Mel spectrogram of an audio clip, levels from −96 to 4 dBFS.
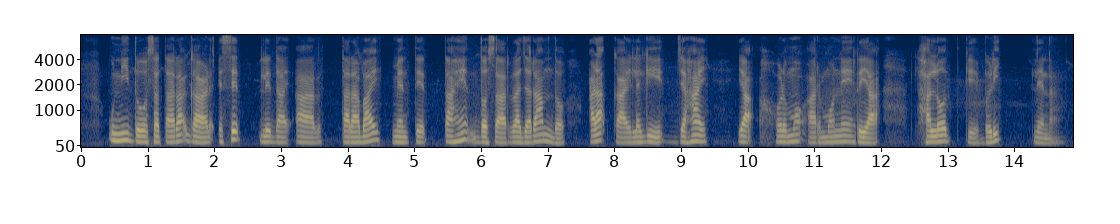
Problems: none marked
